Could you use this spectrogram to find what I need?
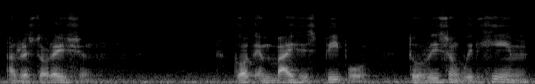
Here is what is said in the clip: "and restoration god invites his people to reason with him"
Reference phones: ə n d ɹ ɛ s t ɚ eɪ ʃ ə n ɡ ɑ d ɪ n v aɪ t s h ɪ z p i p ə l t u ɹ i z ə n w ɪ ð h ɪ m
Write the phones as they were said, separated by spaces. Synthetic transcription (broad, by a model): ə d ɹ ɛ s t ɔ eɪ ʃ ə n ɡ ɑ d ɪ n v aɪ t h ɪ s p i p ə l t u ɹ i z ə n w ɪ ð h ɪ m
